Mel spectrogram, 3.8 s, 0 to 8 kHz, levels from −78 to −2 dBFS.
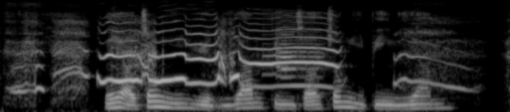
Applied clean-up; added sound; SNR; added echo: none; Gasp; -5 dB; none.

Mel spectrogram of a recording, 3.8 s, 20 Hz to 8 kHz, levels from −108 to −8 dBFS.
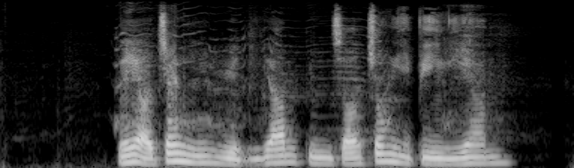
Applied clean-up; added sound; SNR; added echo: neural mask model DeepFilterNet 3.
